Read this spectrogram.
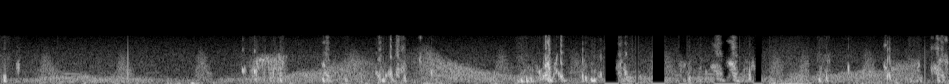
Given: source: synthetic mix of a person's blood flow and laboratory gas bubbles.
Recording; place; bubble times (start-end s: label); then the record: Doppler ultrasound of blood flow; subclavian vein
0.00-0.11 s: bubbles
0.15-0.21 s: bubbles
2.40-2.90 s: bubbles
3.19-3.35 s: bubbles
3.44-3.49 s: bubbles
3.74-4.09 s: bubbles
4.18-4.23 s: bubbles
4.27-4.35 s: bubbles
5.14-5.68 s: bubbles
5.80-6.04 s: bubbles
6.16-6.31 s: bubbles
6.75-7.56 s: bubbles
7.76-7.79 s: bubbles
8.16-8.32 s: bubbles
8.45-8.53 s: bubbles
8.83-8.98 s: bubbles
9.07-9.22 s: bubbles
9.29-9.50 s: bubbles
From the record:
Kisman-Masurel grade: 233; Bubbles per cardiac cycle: several, 3 to 8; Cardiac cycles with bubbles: 50 to 99%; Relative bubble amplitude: loud (0.450 to 0.775); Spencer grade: 3 (all of the cardiac periods contain showers or single bubble signals, but not dominating or overriding the cardiac motion signals); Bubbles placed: anywhere in the cardiac cycle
